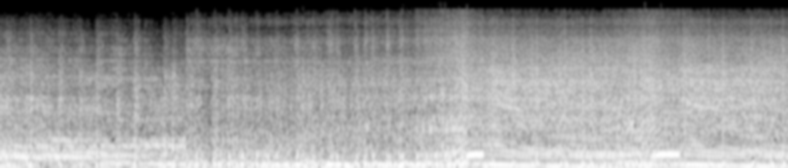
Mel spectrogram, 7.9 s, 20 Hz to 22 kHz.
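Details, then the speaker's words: 1994 Sea-Doo XP after a 1200 engine swap with a homemade water box: loud, raspy two-stroke triple revving up and settling back with crisp, even throttle response; runs well despite one leaking carburetor. "wow this thing sounds mean yeah i tell you it sounds cool"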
